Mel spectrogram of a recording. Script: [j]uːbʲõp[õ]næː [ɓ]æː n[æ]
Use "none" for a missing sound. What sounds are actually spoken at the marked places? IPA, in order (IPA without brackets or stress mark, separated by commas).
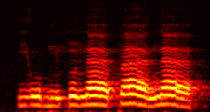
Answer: j, õ, p, æ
